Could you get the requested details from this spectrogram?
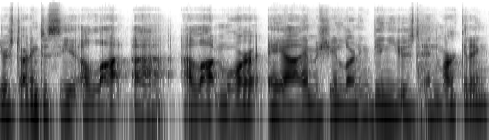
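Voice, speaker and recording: A man with a Canadian accent talks at a fairly quick pace with hardly any pauses. His medium-pitched voice has a bright, sharp tone and fairly even intonation. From Canada, Vancouver. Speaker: business school professor, behavioral scientist. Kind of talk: interview.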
